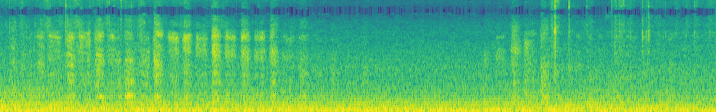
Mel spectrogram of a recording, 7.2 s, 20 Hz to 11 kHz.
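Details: Rex, a 110 lb German Shepherd, worn out from playing and running to keep up with Mya, a 50 lb Belgian Malinois. Rapid, breathy panting comes in quick repeated bursts, pausing midway, over a steady low rumble.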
